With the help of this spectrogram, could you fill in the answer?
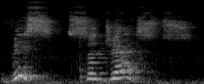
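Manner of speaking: very slow, stretched sentence starter; slow teacherly prompt; drawn-out prompt. Shown as a demonstration. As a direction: draw it out to invite the class. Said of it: "carry that sentence on".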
